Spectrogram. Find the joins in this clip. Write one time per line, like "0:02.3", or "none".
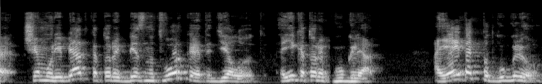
0:03.3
